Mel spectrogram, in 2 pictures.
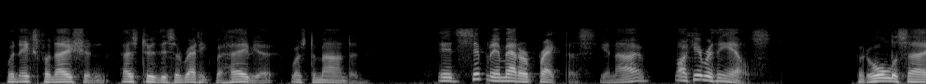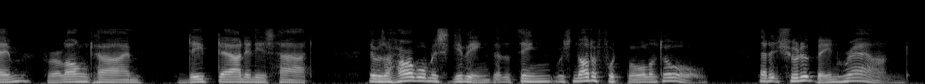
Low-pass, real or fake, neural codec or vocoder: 5.4 kHz; fake; vocoder, 44.1 kHz, 128 mel bands, Pupu-Vocoder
